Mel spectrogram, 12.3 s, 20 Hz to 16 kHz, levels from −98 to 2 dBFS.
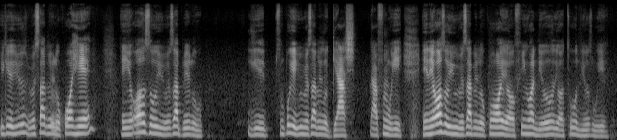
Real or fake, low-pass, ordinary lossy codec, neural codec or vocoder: real; 14.4 kHz; none; none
